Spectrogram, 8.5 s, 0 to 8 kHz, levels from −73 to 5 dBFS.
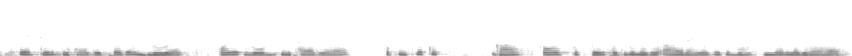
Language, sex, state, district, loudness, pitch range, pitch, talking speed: Hindi, female, Uttar Pradesh, Budaun, -39 LUFS, 250-280 Hz, 265 Hz, 255 wpm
